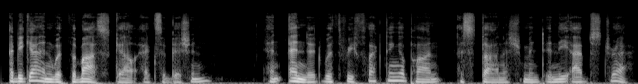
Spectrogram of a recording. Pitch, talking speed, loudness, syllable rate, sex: 120 Hz, 140 wpm, -20 LUFS, 5.1 syllables/s, male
